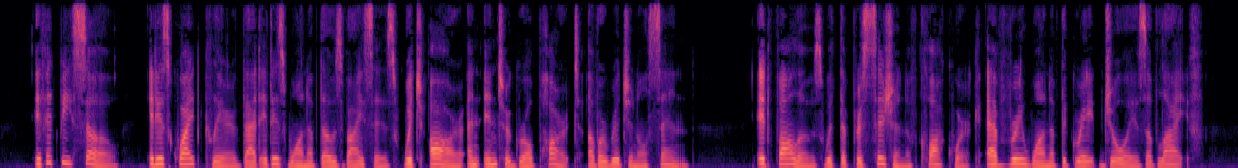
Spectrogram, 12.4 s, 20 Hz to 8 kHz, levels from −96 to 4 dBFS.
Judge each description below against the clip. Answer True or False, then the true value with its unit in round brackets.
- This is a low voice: False (210 Hz)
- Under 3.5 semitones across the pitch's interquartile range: False (3.8 semitones)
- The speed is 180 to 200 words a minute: True (185 wpm)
